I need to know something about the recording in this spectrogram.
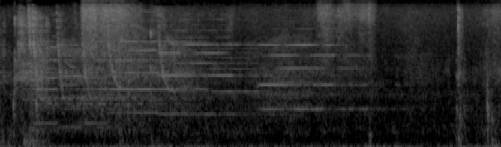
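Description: Short electronic chimes ring out from a television speaker.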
